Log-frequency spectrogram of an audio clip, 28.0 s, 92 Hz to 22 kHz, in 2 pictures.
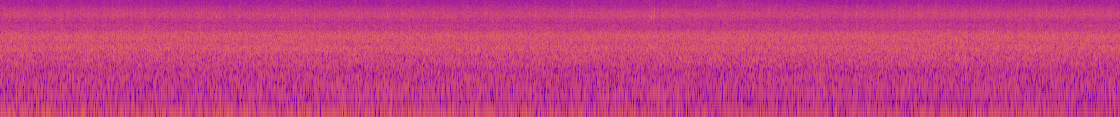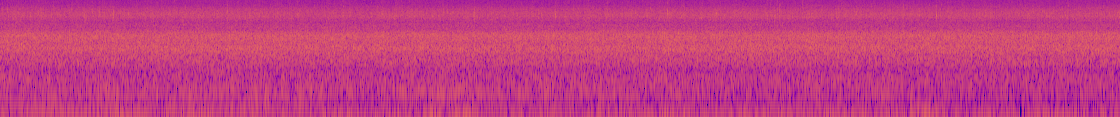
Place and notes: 太麻里溪, Taimali Township, Taitung County - River sound
On the river bank, stream
Binaural recordings, Sony PCM D100+ Soundman OKM II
